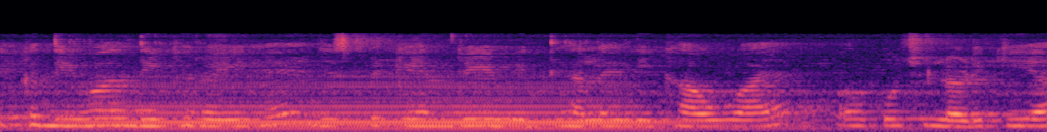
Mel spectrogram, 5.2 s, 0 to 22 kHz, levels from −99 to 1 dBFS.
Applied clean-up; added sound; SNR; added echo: none; Bowed string instrument; 4 dB; reverberation time 2.0 s.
